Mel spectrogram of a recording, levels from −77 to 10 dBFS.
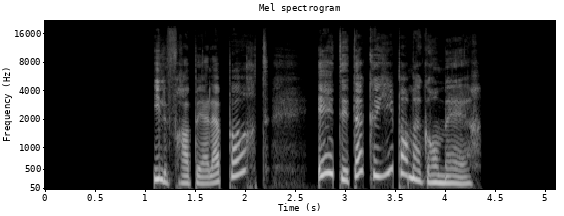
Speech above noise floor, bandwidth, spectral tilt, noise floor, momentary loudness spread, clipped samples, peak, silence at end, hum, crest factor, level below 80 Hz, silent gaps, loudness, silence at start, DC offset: over 73 dB; 18.5 kHz; -6 dB/octave; under -90 dBFS; 13 LU; under 0.1%; -2 dBFS; 0.75 s; none; 18 dB; -54 dBFS; none; -18 LUFS; 1.1 s; under 0.1%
